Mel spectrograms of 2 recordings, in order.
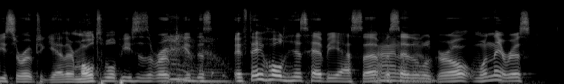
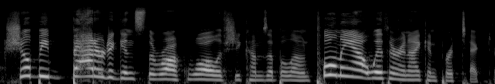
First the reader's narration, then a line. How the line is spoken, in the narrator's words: Matt, treading water while supporting Lucy, shouted back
